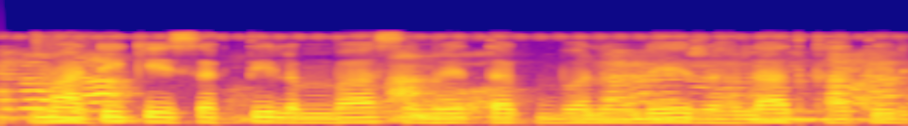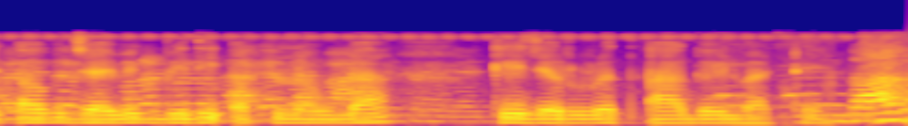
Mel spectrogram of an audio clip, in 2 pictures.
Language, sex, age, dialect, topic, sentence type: Bhojpuri, female, 25-30, Northern, agriculture, statement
